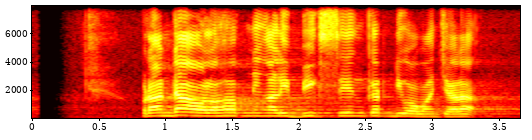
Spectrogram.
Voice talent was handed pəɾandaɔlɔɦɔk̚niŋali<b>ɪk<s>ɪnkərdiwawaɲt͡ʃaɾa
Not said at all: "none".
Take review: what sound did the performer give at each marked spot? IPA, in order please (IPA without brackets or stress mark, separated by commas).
b, s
